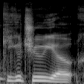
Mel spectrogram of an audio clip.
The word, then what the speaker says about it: Kikuchiyo: Kikuchiyo? – Yes. – Kikuchiyo? – Kikuchiyo, who's played by the inimitable Toshiro Mifune.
